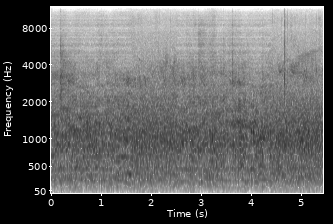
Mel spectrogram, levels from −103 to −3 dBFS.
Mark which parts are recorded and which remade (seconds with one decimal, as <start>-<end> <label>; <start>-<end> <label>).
0.0-1.6 remade; 1.6-2.5 recorded; 2.5-4.4 remade; 4.4-5.5 recorded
